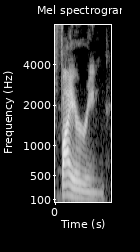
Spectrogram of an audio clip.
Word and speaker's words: firing: okay almost almost okay we want to make sure that our tongue is not hitting the top of our mouth fireing firing firing okay very close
